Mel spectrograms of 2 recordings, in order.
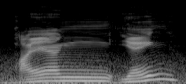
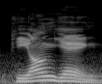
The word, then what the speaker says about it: Pyongyang: it, but it's I think it's Pyang Yang. Hang on. I got Google Translate up. Pyongyang. Pyong. Pyongyang. There we go.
